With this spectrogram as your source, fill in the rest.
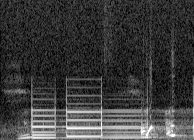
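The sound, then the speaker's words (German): A telephone rings with a few bright, chime-like electronic tones that ring out and then break into a quicker, warbling figure near the end. There are no voices. “Telefon”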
